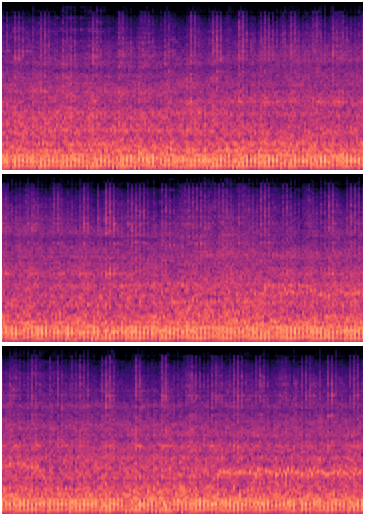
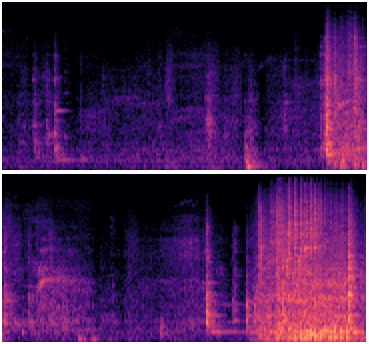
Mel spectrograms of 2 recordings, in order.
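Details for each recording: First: Previously non-running tiller/rotovator started on choke, tested before purchase; small single-cylinder engine putters at a steady, quick beat without stumbling, holding speed evenly. Running properly now. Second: Non-running tiller rotovator engine with a new Briggs overhead-valve spark plug, pull-started on carb spray before carb strip-down: one yank, then a short ragged burst of firing that dies away; fires briefly on carb spray.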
